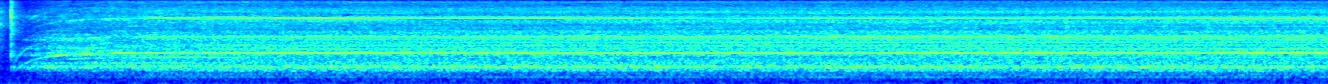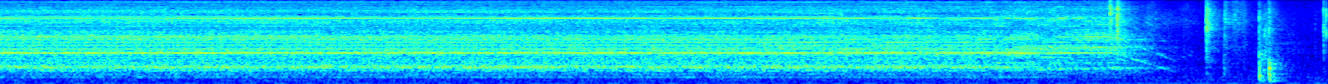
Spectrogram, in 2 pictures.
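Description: Heat tool warming copper embossing powder in a card-making session, a steady loud hair-dryer-like blowing hum running continuously for about eighteen seconds before cutting off, followed by brief clicks.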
